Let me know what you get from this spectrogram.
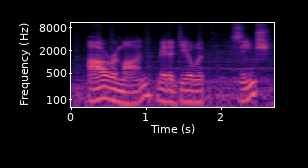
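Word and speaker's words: Tzeentch: Um, after Magnus screwed up Big E's warpgate project, one of Magnus' sons named Aramman made a deal with Zinch. I misspelled it. Pronounced Zingch.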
